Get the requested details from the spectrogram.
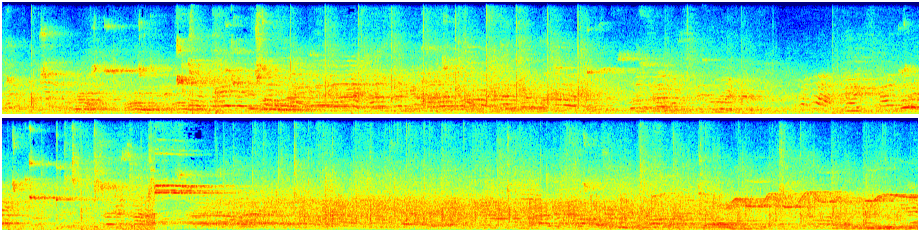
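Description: A basketball bounces on the court.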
